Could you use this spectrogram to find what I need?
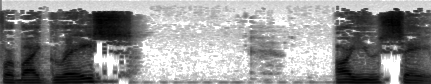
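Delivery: very slow, deliberate, drawn out word by word. Speaker reading a verse aloud to the audience, very slowly. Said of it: "I'm going to read this real slow for you".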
